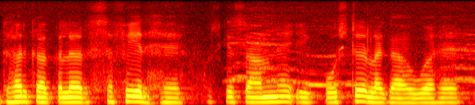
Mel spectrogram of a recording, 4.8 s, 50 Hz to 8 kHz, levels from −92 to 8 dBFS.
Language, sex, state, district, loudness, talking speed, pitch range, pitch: Hindi, male, Jharkhand, Deoghar, -16 LUFS, 150 wpm, 130-145 Hz, 140 Hz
